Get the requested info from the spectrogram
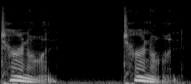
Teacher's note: The N in turn connects to the O in on.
